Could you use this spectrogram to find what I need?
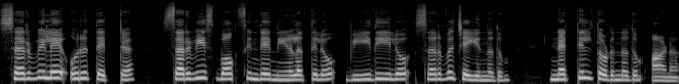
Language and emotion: Malayalam, neutral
